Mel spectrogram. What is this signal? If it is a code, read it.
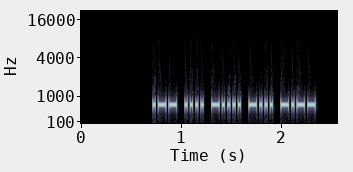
Morse code, heard as a keyed tone, about 42 wpm, 700 Hz. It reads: WH6BY
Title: USA Call Signs - 5 Characters - Repeated 2x - 45wpm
